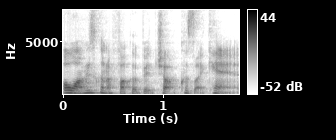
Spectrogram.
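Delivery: normal talking voice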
